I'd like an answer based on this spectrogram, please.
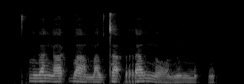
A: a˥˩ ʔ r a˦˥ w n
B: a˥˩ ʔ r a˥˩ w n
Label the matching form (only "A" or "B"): B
